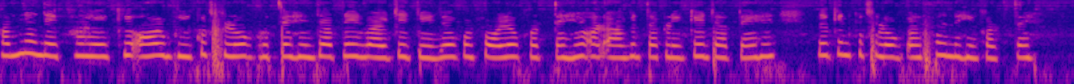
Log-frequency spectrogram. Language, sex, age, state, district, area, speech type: Urdu, female, 18-30, Uttar Pradesh, Gautam Buddha Nagar, rural, spontaneous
